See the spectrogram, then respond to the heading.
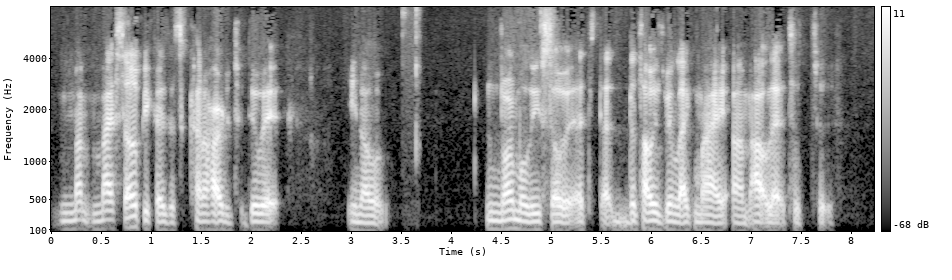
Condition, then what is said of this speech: Stuttering. And that's when I realized that, oh, like when I sing, no matter what, like I can sing anything and I won't have that issue.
